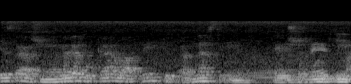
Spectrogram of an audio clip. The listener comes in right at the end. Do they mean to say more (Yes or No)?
Yes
